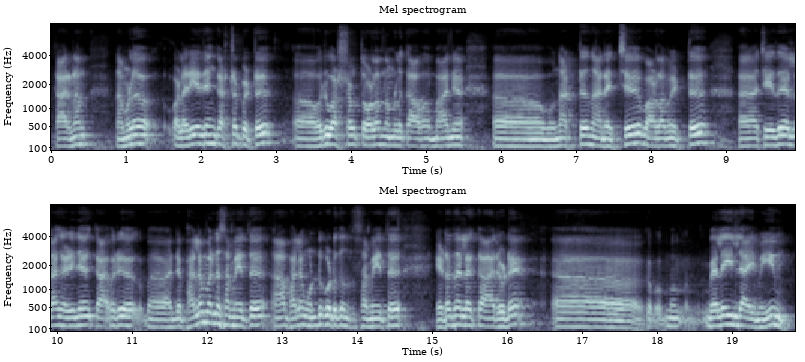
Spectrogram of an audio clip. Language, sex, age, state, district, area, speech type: Malayalam, male, 60+, Kerala, Ernakulam, rural, spontaneous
